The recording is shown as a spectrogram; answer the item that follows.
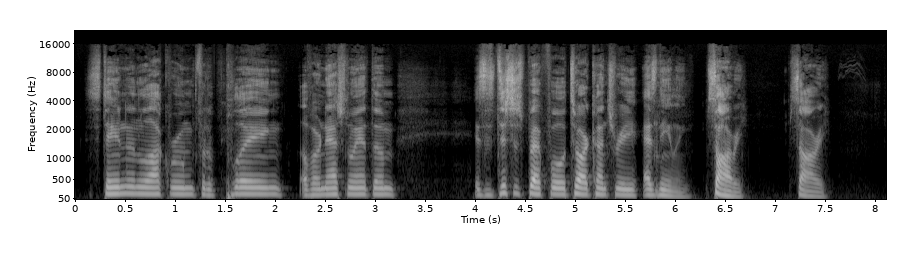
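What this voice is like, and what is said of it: Imitates another person's voice. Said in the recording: “That was a Trump impression.”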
